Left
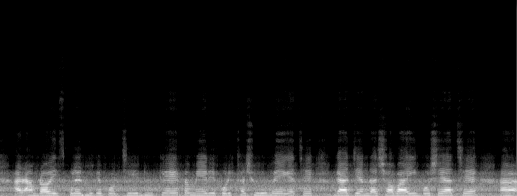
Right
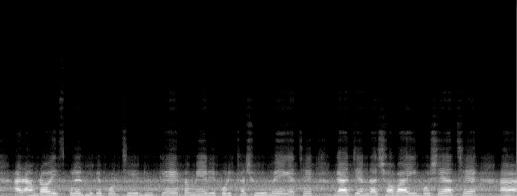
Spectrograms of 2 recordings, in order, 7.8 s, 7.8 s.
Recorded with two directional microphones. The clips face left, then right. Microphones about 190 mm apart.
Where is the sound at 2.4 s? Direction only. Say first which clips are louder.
Even; centre (ahead or behind).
